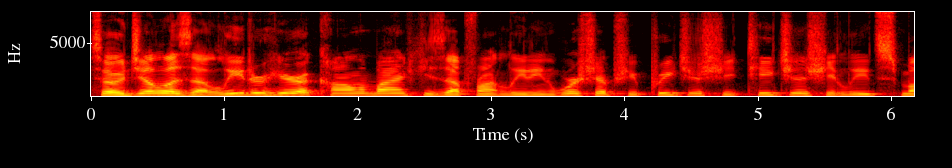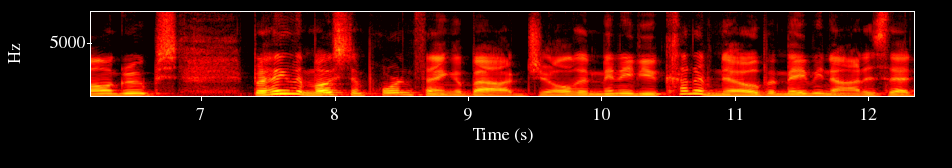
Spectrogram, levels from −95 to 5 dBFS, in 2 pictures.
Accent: American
